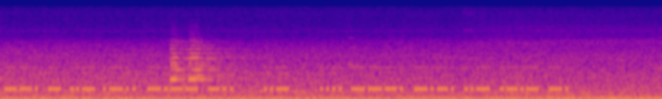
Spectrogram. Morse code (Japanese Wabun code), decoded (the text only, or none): リムウカケホ ウ ヌソニウロタ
